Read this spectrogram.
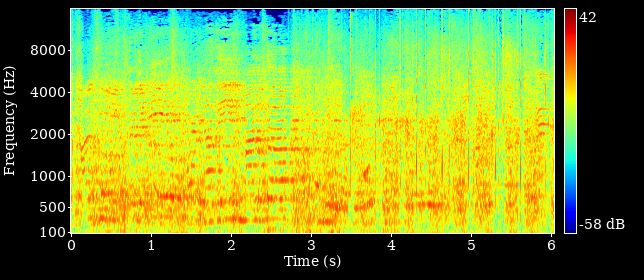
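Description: A woman speaks into a microphone, reading out over a loudspeaker in a large echoing hall.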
